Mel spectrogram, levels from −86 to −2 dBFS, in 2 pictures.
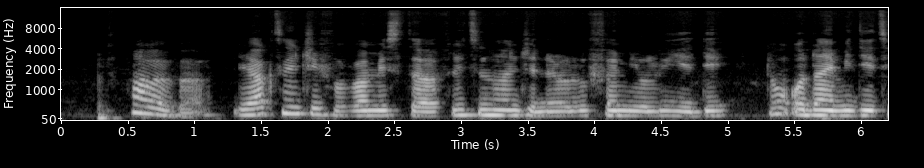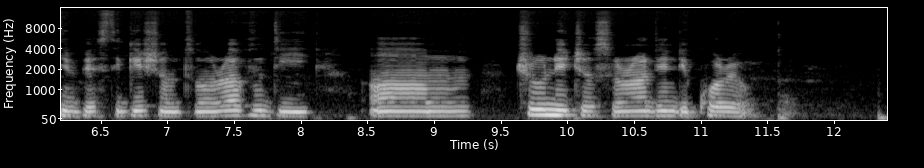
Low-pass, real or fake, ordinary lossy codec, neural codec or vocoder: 14.4 kHz; real; none; none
